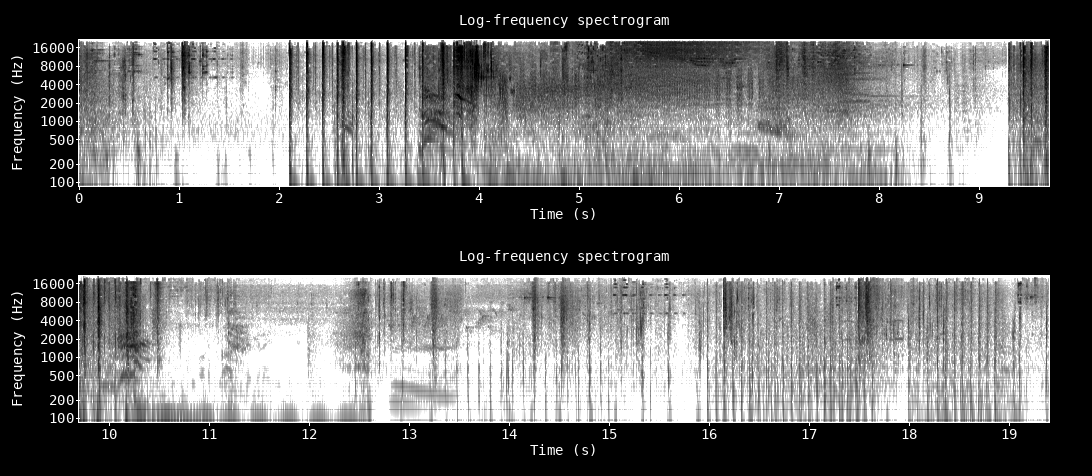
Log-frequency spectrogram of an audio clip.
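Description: Rapid bursts of video game gunfire, including shotgun blasts, crack loudly in dense volleys with short pauses between clusters, while someone talks over the action.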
